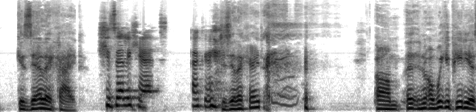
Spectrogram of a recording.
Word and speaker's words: gezelligheid: And it is, I'm going to try and pronounce it. It's gezelligheid.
